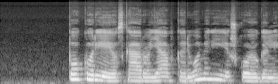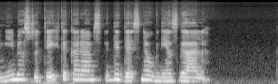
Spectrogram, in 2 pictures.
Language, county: Lithuanian, Tauragė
